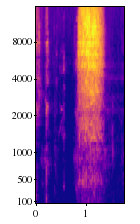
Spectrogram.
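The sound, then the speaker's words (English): A dog gnaws a chicken bone: a few soft, crunchy clicks give way to a short burst of wet crackling chewing, fairly quiet and with no voices. “What is happening to you right now? Stuck on the inside of the bone.”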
